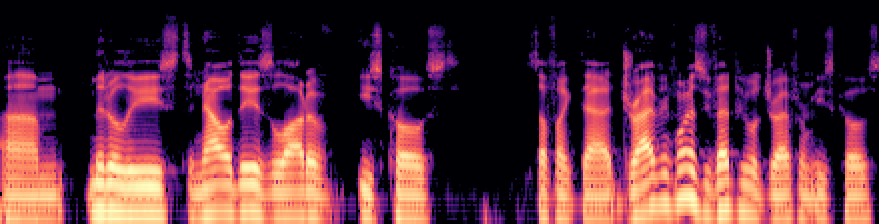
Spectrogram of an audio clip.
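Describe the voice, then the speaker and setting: With a normal speaking voice, a man talks at a moderate pace and a fairly low pitch, showing ordinary pitch variation. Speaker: car shop owner and podcast host. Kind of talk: casual chat. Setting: studio. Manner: joking, profane.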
